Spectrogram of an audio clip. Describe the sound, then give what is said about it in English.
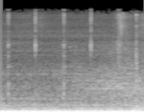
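A truck rumbles past on the road, its deep engine drone loud throughout, while a faint steady ticking, like a turn signal, repeats in the background. “No, this damn truck.”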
